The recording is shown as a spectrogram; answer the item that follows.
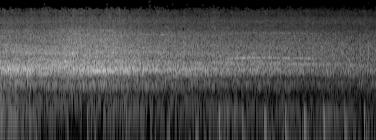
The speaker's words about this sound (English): Now give the Lord a big hand clap. И воздайте Богу великие аплодисменты.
